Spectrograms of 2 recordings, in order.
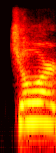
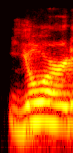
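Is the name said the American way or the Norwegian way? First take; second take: American; Norwegian. First: The name is said with an American pronunciation. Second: The name is said with a Norwegian pronunciation. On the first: "maybe like Jord or Ford uh, from the standpoint of uh, U S" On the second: "pronounced Jord in Norwegian"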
